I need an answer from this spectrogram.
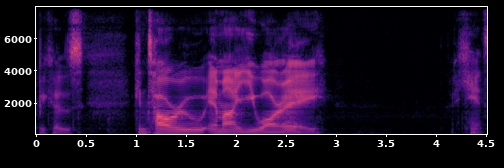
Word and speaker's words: Miura: you say that name m-i-u-r-a miura so i was right awesome but i kept pronouncing it like for the video i'd be like mia that yeah i had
